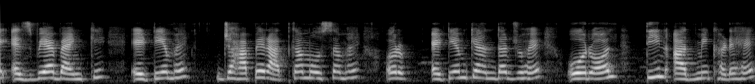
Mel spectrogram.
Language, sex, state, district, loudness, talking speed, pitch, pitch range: Hindi, female, Chhattisgarh, Sukma, -18 LUFS, 190 wpm, 290 Hz, 255-315 Hz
